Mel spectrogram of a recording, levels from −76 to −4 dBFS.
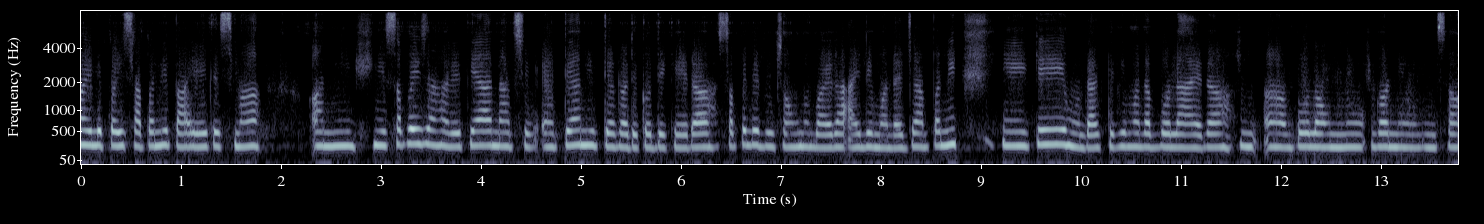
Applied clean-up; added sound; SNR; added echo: neural separator model SepFormer DNS4.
